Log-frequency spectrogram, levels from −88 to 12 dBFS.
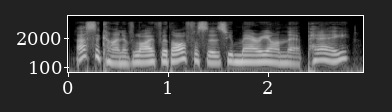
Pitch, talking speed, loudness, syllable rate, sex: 190 Hz, 245 wpm, -17 LUFS, 5.6 syllables/s, female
